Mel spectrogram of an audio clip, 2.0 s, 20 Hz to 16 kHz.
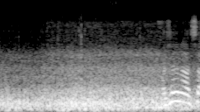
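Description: Steady road and traffic noise while riding a Honda Click 125 scooter through city streets. A held sung voice comes in near the end.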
